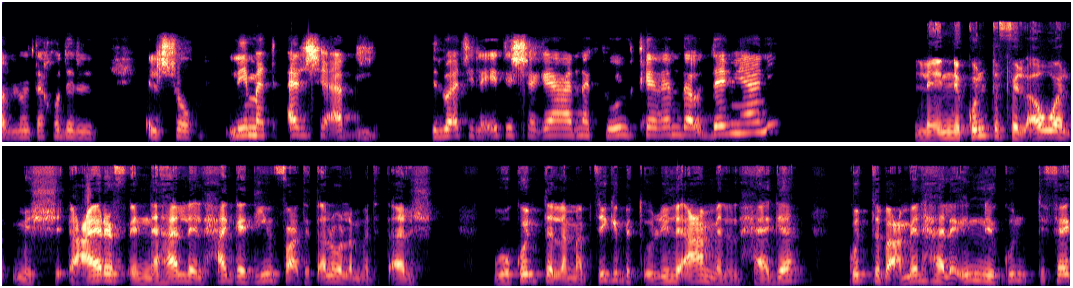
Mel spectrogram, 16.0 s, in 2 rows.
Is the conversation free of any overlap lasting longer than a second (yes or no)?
yes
